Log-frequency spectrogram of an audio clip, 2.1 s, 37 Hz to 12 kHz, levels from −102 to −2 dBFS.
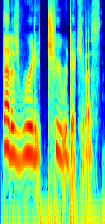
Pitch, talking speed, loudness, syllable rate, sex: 225 Hz, 145 wpm, -20 LUFS, 5.0 syllables/s, female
